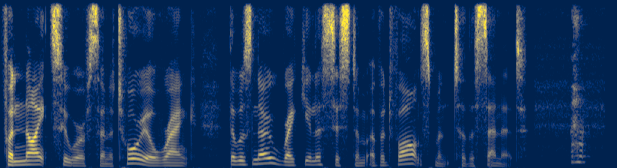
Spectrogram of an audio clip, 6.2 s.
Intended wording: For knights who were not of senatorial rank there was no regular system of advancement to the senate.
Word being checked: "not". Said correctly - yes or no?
no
